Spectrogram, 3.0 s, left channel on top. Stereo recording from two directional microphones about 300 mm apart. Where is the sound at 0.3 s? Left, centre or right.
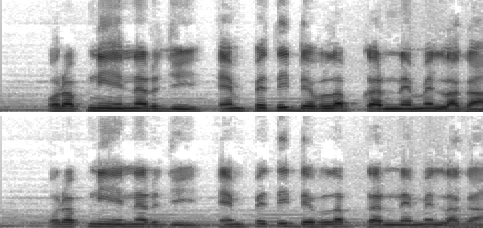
Left.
